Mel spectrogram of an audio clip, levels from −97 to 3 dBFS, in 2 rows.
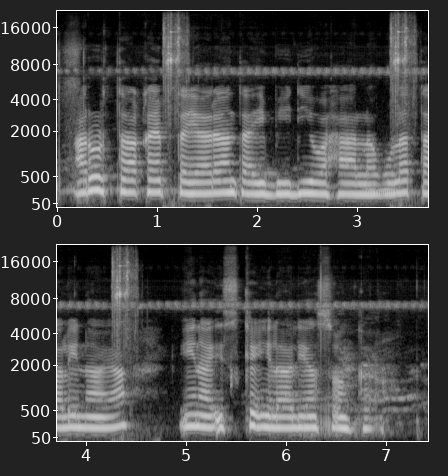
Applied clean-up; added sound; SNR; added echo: none; Keys jangling; 4 dB; none.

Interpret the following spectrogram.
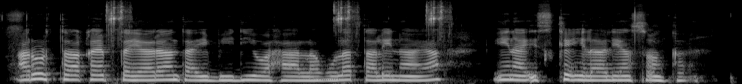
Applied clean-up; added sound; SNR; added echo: neural mask model Resemble Enhance denoiser.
